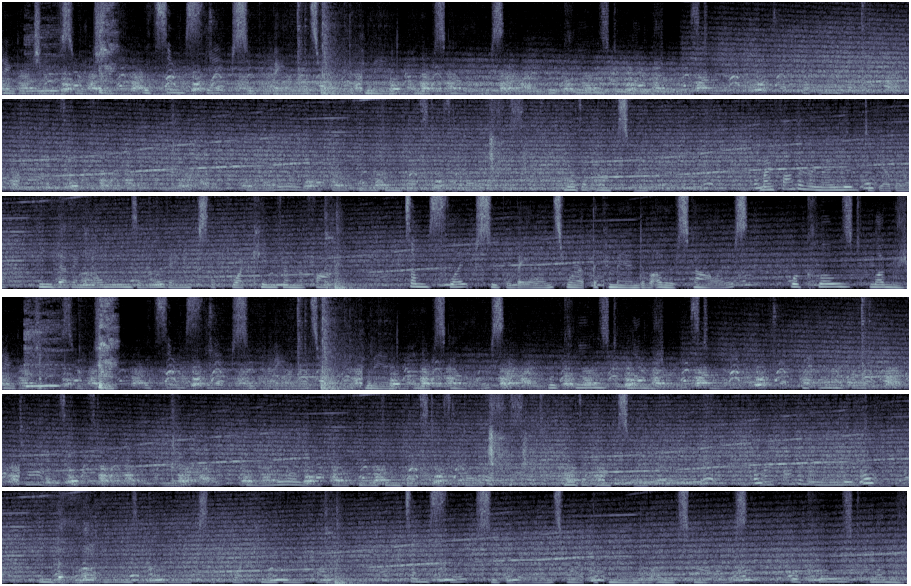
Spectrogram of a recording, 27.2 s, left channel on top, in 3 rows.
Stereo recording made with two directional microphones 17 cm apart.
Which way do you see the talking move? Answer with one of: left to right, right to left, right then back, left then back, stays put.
right then back.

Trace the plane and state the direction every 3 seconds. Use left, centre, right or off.
left, left, left, left, centre, centre, right, right, right.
